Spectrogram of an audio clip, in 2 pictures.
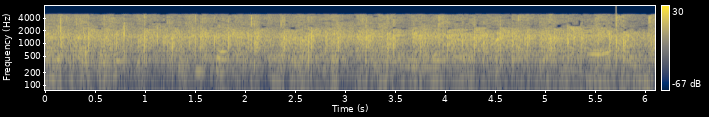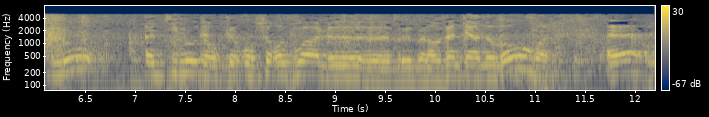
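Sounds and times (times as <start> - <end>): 
audience applauding: 0.0 - 6.6
speech: 7.1 - 12.1.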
